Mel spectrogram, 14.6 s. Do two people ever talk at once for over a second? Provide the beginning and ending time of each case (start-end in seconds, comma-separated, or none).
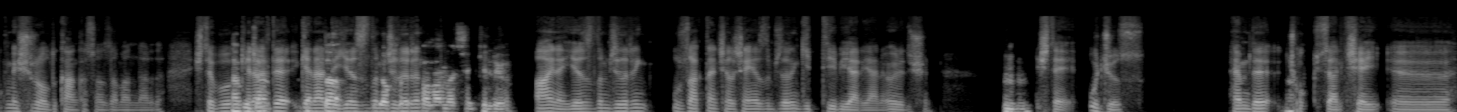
2.3-4.3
